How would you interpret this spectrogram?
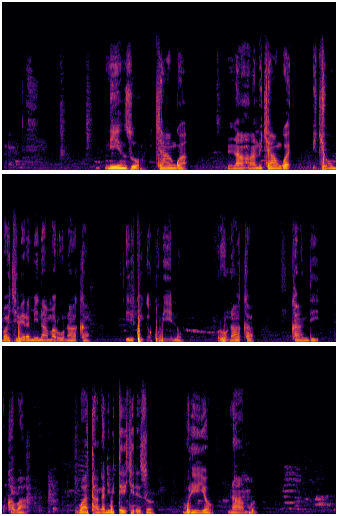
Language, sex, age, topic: Kinyarwanda, male, 18-24, government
